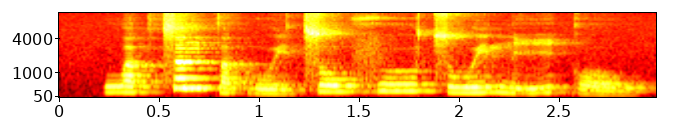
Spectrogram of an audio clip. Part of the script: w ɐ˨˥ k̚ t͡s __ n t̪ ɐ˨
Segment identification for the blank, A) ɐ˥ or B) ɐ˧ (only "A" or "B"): A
